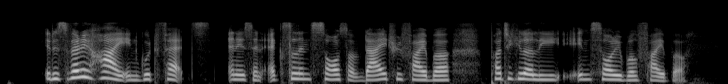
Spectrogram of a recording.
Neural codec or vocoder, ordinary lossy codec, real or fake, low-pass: codec, 16 kHz, 1 kbps, X-Codec, WavLM features, trained on Multilingual LibriSpeech; none; fake; 7.2 kHz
